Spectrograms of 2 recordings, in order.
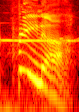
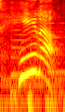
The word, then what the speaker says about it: Hina: And this young lady is my traveling companion, the esteemed archaeologist, Fina. You keep saying it wrong. It's Hina.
